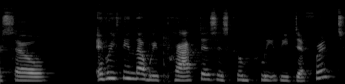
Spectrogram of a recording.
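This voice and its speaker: This woman speaks at a medium pitch with a Spanish accent. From El Salvador, moved to US at ten. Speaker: public health equity coordinator. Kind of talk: podcast interview. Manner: energetic; halting, many restarts.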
